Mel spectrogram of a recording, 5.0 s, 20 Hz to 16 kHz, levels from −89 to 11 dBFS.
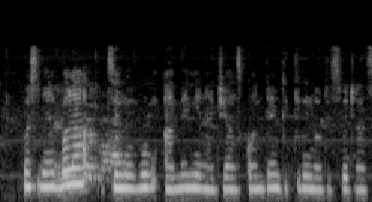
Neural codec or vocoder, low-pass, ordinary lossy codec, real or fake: none; 7.2 kHz; none; real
